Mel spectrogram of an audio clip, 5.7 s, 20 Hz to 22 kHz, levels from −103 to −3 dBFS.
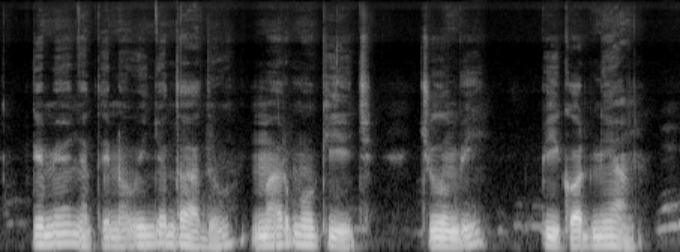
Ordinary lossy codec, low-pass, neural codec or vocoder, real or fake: none; none; vocoder, 44.1 kHz, 128 mel bands every 256 samples, BigVGAN v2; fake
